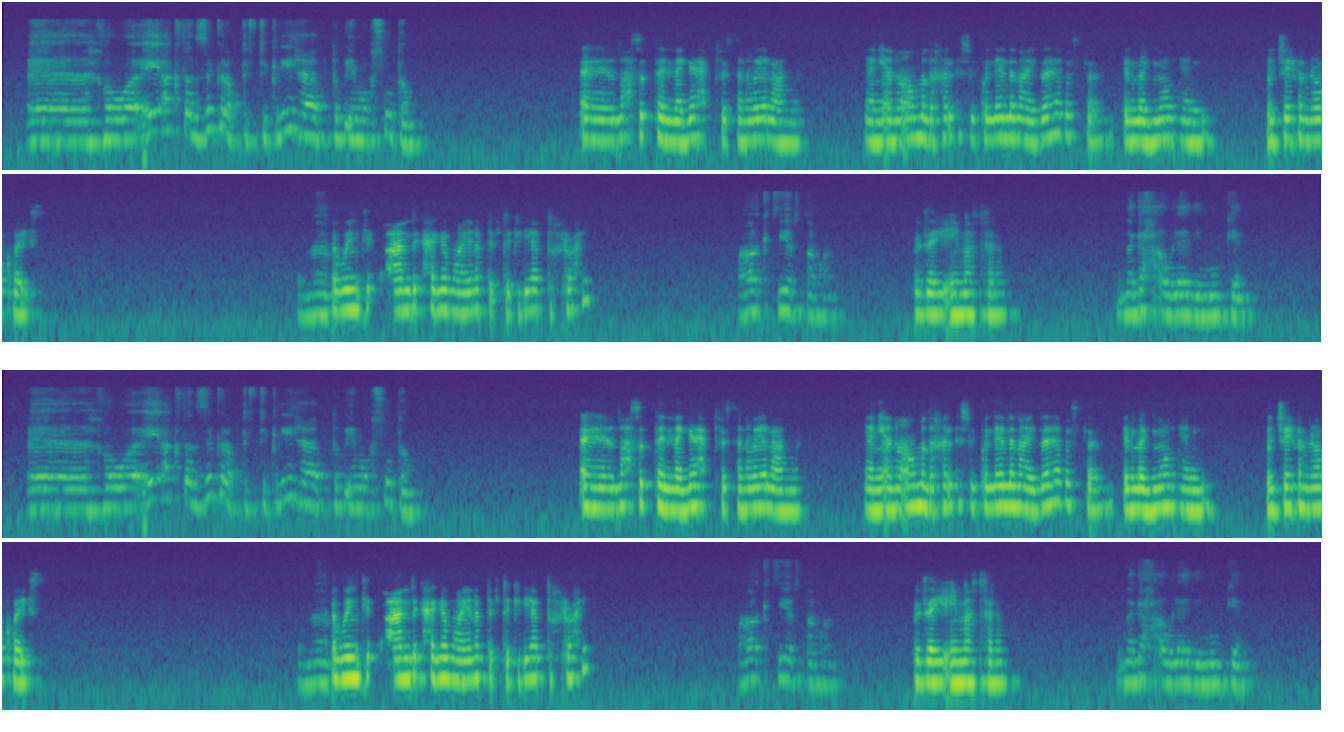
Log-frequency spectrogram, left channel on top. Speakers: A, on the left; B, on the right.
A: آه هو ايه اكتر ذكرى بتفتكريها بتبقي مبسوطة
B: آه، لحظة النجاح في الثانوية العامة يعني أنا اه ما دخلتش الكلية اللي أنا عايزاها بس المجموع يعني كنت شايفة إن هو كويس
A: تمام
B: وانتي بقى عندك حاجة معينة بتفتكريها بتفرحي
A: اه كتير طبعا
B: زي ايه مثلا
A: نجاح اولادي ممكن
